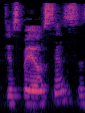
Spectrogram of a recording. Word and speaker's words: dysbiosis: One was that I had severe dysbiosis.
